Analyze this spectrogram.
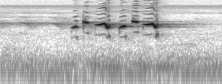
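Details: Bubbly song phrase of a sooty-headed bulbul, six fast liquid notes rolling up and down within about two-thirds of a second, with faint low background hum.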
